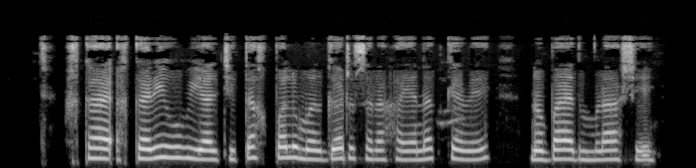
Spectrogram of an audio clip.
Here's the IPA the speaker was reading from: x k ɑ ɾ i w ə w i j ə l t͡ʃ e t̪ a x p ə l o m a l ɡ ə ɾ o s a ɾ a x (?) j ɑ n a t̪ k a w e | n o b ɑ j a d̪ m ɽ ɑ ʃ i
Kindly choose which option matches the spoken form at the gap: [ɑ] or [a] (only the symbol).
a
